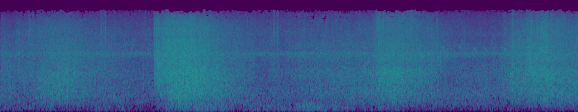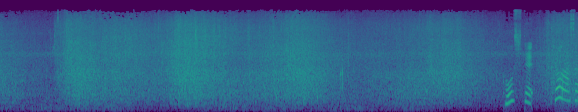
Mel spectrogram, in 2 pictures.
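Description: Waves wash gently onto a shore, rising and falling in slow swells.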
